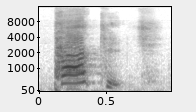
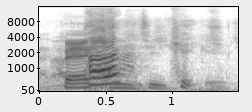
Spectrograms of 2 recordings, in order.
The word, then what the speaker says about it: package: Package. Package. Cabbage. Package. Baggage. You know, so package. If you say package, as I heard you'll excuse me, normally people say sometimes package. It is un-English.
